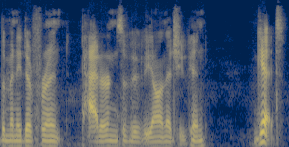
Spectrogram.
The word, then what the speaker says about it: Vivillon: He was constantly pronouncing it the American way, Vivillon, which is how we would read it. But we forget that there is some French pronunciation that we have to incorporate into it as well, which is actually Vivian, and it comes from the combination of two words, vivid and papillon, which is the French pronunciation of butterfly.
